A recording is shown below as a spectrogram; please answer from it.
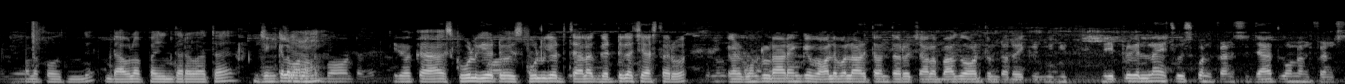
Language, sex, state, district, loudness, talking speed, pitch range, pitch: Telugu, male, Andhra Pradesh, Srikakulam, -23 LUFS, 100 wpm, 125-135 Hz, 130 Hz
